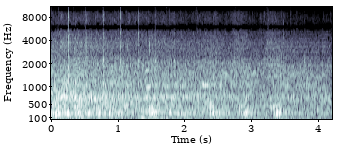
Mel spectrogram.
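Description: Baseball crowd clapping and cheering as a player is announced in the starting lineup. The applause is loudest at the start and slowly dies down.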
